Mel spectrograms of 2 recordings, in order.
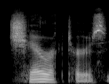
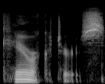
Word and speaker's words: characters: and don't forget characters even though it starts with a CH a lot of times some people want to say characters because CH usually has a sound but this one is a hard C sound characters yeah alright Colborne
